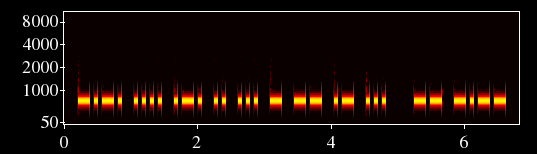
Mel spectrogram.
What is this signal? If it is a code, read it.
Morse code, heard as a keyed tone, about 20 wpm, 700 Hz. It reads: CHRISTMAS MY
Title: Sets of 9 Words - 20wpm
